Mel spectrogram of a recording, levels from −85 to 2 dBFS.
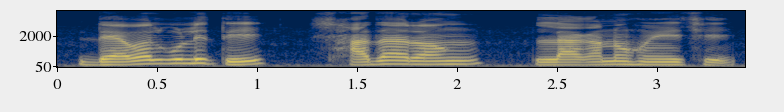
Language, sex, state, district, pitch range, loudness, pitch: Bengali, male, West Bengal, Alipurduar, 145-185 Hz, -15 LUFS, 155 Hz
